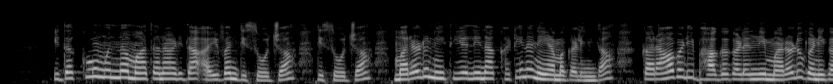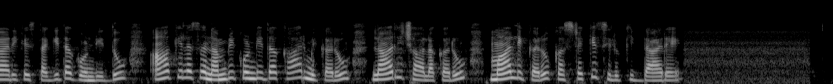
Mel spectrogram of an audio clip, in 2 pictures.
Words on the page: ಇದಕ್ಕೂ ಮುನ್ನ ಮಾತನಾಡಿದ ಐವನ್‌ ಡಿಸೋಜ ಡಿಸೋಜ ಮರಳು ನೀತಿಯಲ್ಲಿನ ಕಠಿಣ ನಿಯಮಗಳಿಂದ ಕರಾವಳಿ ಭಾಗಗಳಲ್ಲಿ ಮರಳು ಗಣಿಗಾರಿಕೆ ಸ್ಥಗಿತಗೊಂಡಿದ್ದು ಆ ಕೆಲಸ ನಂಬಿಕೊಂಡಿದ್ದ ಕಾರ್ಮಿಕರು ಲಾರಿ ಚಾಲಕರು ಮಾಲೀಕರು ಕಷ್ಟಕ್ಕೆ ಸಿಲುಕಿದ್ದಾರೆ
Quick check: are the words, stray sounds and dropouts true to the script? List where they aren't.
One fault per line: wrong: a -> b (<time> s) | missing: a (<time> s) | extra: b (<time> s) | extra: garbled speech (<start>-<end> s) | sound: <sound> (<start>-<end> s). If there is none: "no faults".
no faults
